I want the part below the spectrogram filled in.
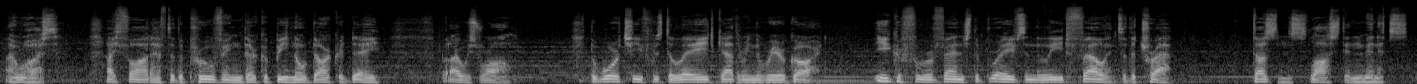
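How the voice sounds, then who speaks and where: Man acting a weary, low-voiced wounded warrior. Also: steady tone, normal speed, faint music behind, lightly acted. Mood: grim recounting. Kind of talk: dramatic video game cutscene acting.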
